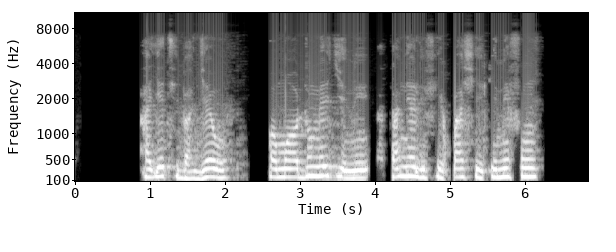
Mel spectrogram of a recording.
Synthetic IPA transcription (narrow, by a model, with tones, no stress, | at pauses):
a˧je˦tʰi˧˨ba˨d͡ʒɛ˨˦o˧ | ɔ˧mɔ̃˧ɔ˧dũ˦me˦d͡ʒi˦˨nĩ˧˦nã˨ta˨˦nĩ˦ɛ˦˨li˨˧fi˧k͡pa˦ʃe˦˧˦kĩ˧nĩ˦fũ˦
